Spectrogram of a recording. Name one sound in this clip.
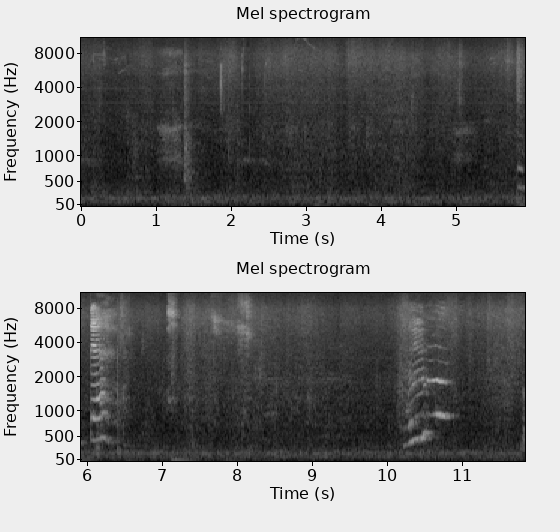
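Bedding rustles softly as a baby crawls.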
